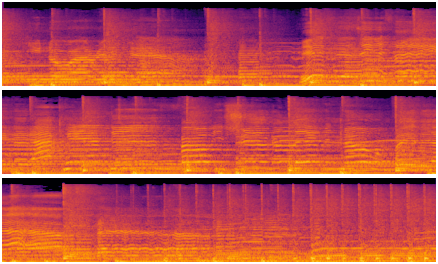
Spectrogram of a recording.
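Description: Small band playing a slow blues instrumental passage, with saxophone, pedal steel guitar, strummed acoustic guitar and drums; pitched lines bend and slide over a steady beat.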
